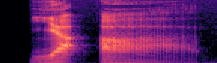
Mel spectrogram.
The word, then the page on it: yahad: hebrew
